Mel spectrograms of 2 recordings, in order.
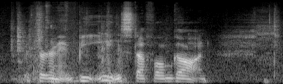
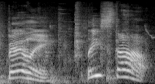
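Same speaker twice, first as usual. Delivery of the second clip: pleading; 10 semitones higher, slower than usual. Real, not acted. Scolding puppy on camera.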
